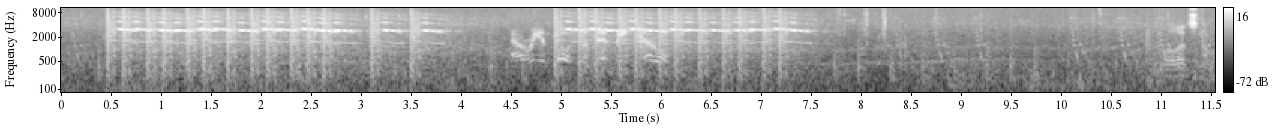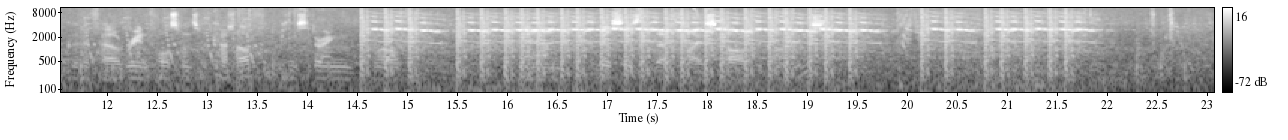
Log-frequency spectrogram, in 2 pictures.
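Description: A laser rifle fires rapid bursts of bright zapping shots.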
